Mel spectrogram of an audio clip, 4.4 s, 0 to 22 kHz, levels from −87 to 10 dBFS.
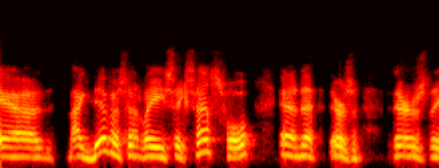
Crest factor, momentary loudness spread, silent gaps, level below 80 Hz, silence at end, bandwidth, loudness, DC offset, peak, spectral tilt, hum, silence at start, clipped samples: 12 dB; 7 LU; none; -70 dBFS; 0 s; 7.2 kHz; -21 LUFS; under 0.1%; -10 dBFS; -7.5 dB/octave; none; 0 s; under 0.1%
